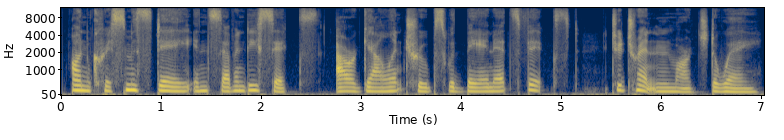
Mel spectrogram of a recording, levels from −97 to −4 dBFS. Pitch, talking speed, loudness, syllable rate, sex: 160 Hz, 135 wpm, -20 LUFS, 4.0 syllables/s, female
